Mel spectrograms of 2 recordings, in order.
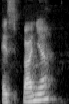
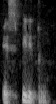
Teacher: you have an added E sound at the beginning of a word that has an S followed by a consonant, in this case, the P.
